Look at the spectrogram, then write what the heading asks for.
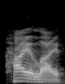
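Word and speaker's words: jai alai: I don't want to mispronounce it. Hi, I believe. Um Halai.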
